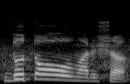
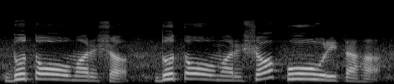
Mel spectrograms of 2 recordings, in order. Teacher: লুপ্ত অ এর উচ্চারণটা আসলে মানে হালকা অ এর মত উচ্চারণ হলেও এটা পূর্ণ অচ্চারণ হবে না অর্থাৎ দুতমর্ষ দুত ত উচ্চারণ করলে এই যে অকার যে উচ্চারণ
